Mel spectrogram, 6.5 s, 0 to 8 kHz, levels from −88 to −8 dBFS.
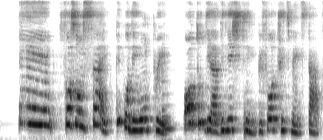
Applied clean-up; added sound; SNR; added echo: neural mask model DeepFilterNet 3.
